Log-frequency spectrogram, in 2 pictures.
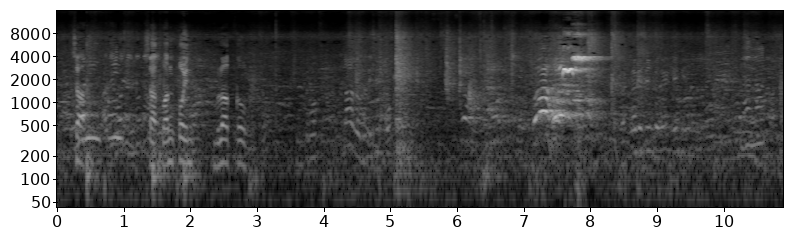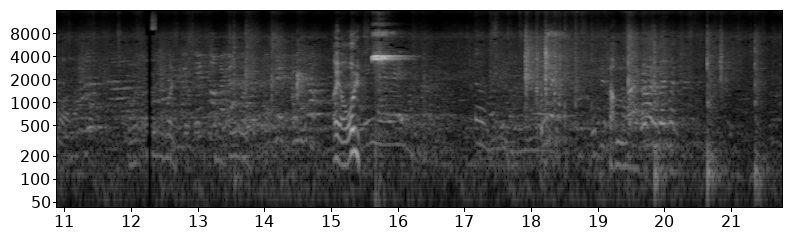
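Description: A crowd of spectators chatters and shouts nearby.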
